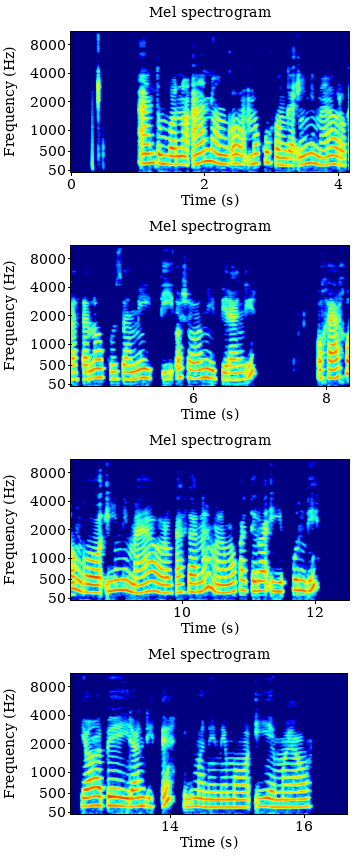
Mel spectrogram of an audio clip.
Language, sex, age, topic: Oshiwambo, female, 36-49, finance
